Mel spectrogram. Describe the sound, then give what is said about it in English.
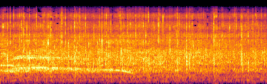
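Steady, dense applause from an audience fills the whole stretch, a broad crackle of many hands clapping at once, fairly loud and sustained without pause. “Don't applaud before.”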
